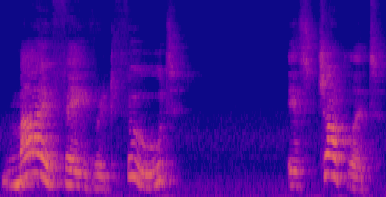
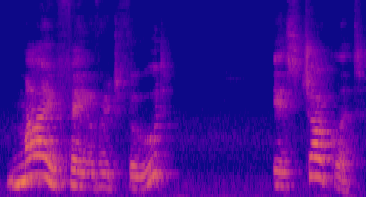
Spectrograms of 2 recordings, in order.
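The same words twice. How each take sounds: The two takes are said the same way.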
